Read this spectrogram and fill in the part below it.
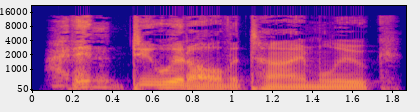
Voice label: quietly saying i didnt do it all the time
